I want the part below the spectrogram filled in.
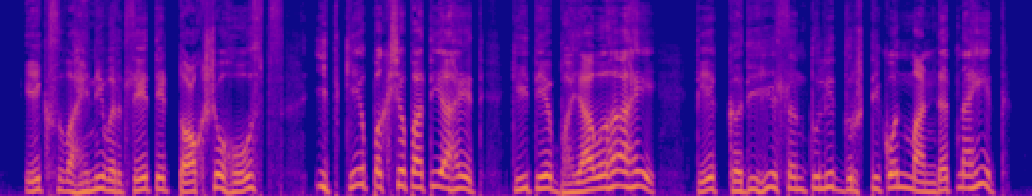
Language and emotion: Marathi, disgusted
